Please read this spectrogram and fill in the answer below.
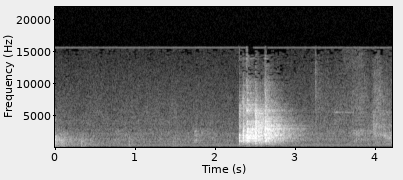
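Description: A felt-tip marker scratching briefly on flipchart paper, then a louder, brief scraping rustle a little over two seconds in, over a steady faint hum.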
